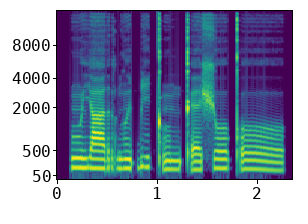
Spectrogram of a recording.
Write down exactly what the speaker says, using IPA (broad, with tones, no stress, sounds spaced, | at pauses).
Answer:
ũ˨ j aː˨ r ɡʷ ĩ˨ ɓ i˦ kʼ ũ˨ ŋ kʼ ɛ˨ ʃ oː˦ kʼ oː˦˨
